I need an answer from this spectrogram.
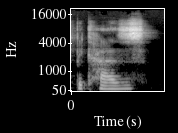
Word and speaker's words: because: of a z because we would pronounce because with a z sound even though it's spelled with an S when he live lived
